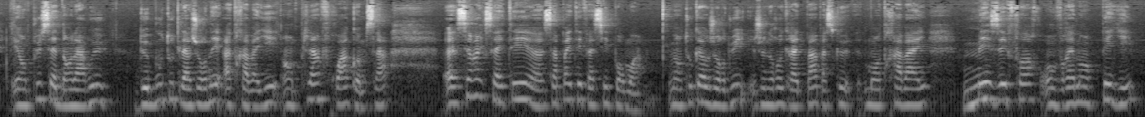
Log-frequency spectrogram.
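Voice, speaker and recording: A middle-aged woman, talking earnestly in a personal vlog, pausing often with hesitant fillers. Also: mid-range voice, darkish tone, slight background noise. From Côte d'Ivoire. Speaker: author.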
